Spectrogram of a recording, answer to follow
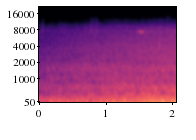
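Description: City street traffic: a motor vehicle's engine and tyre noise, a low rumble that grows steadily louder as it approaches.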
